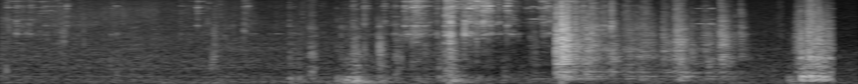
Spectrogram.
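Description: A bunch of car keys with a key fob jangling and clinking in hand, in irregular rattles that are loudest about two to three seconds in. A thunk comes right at the end as the car's trunk opens.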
